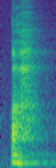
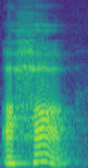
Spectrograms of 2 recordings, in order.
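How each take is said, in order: First: The breathy ending is clipped short with no vowel. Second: The breathy ending is echoed with an extra vowel. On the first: The speaker calls it right. "That's the reason you had to cut it half" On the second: The speaker calls it wrong. "when you echo it like aha, that you're making it two"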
